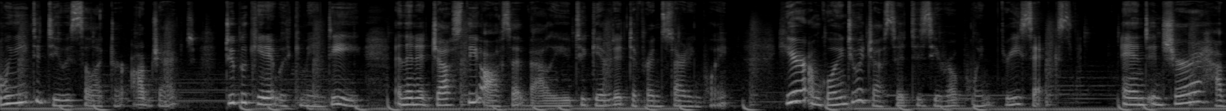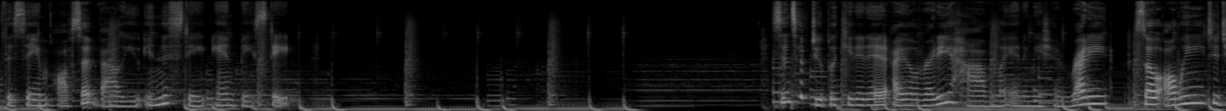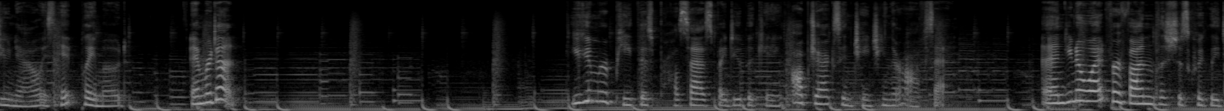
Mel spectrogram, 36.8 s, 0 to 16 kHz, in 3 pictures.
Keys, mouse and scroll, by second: 2.5 super+d, 13.2 super+c, 16.4 super+v.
